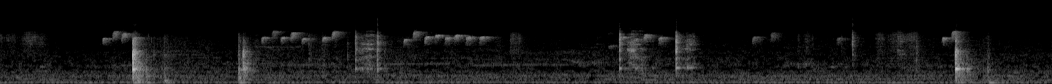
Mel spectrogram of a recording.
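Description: A spoon clinks and scrapes against a metal pot.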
